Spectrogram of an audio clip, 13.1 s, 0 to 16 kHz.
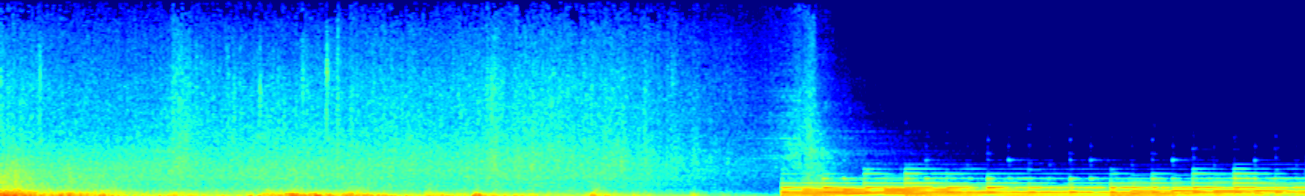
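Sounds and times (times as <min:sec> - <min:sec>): rolling thunder: 0:00.0 - 0:06.2, 0:07.9 - 0:09.6
steady rain: 0:00.0 - 0:08.6.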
